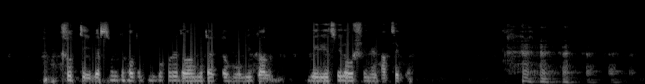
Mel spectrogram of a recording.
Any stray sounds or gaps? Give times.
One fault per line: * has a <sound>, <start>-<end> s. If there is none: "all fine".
* has a laugh, 5.0-6.4 s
